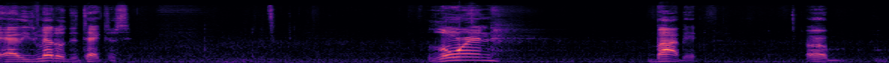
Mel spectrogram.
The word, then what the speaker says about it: Boebert: Lauren Boebert, or Boebert, my bad. I'm saying the name wrong.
